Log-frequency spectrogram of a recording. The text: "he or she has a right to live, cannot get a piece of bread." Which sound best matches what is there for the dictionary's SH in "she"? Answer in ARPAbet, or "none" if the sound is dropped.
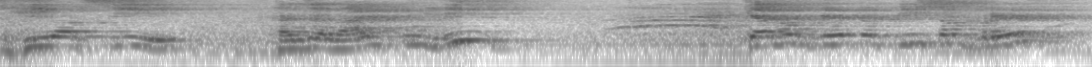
S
